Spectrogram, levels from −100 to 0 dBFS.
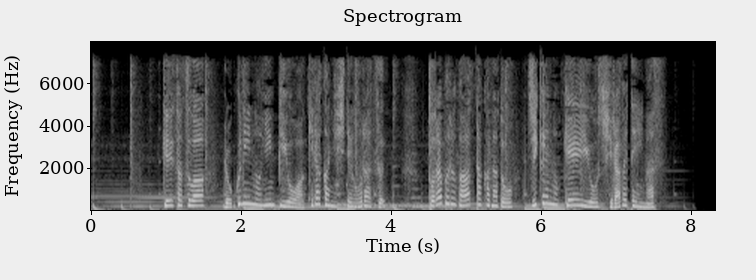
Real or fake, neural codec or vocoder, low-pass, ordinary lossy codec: real; none; 7.2 kHz; AAC, 32 kbps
